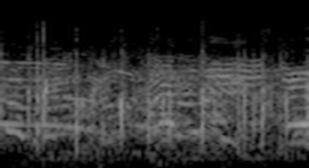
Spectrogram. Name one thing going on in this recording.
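A softball bat clatters onto the dirt.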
